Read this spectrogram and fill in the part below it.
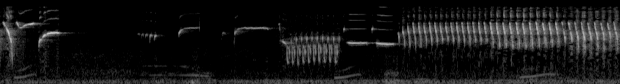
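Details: Canary song meant as a lure for young canaries learning to sing. Scattered thin whistled chirps and brief slurs with pauses, a buzzy harmonic burst, then a long, dense, loud rapid rolling trill to the end.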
